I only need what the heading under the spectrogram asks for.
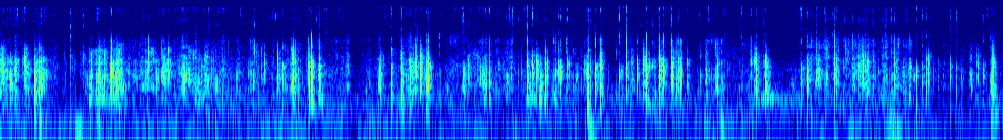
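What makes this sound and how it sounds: Long green acrylic nails scratch across the plastic sequins of a small sequin-covered fabric mask resting on red fur. The result is a steady run of dry, crinkly scratching and quick clicks, mostly in the mid range, rising and falling in short bursts for about fifteen seconds.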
